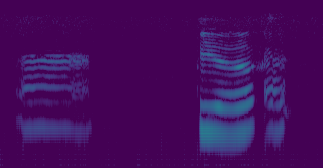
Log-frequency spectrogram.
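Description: A baby of about four months cooing: two short vocal sounds, the first held on one pitch, the second louder, dipping and then rising in pitch.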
